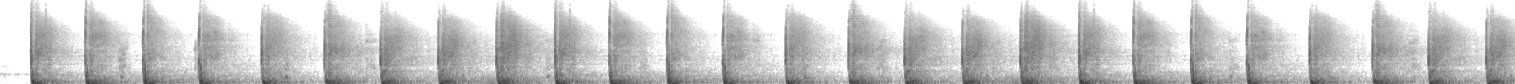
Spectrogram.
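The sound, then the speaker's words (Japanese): A basketball is dribbled with both hands in front of the body, making a long, even series of many sharp bounces. Each thud hits the floor at a steady, unhurried rhythm with no talking. “この方がボールはすぐに手元に来てくれるです。じゃあ、このまま体の前、両手でドリブルです。”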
